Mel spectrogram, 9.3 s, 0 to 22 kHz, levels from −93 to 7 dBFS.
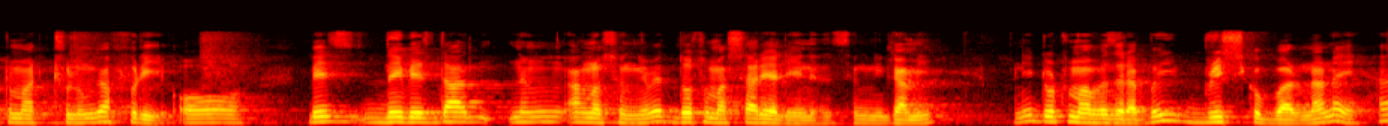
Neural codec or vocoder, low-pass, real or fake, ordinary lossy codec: none; none; real; none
